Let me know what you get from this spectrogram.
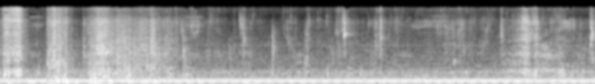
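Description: Faint biting and chewing of a low-carb crunchwrap with a crunchy cheddar-and-chip disc inside. The crunching is mostly in the first two seconds, then come quieter chewing sounds with one sharper click about five seconds in.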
